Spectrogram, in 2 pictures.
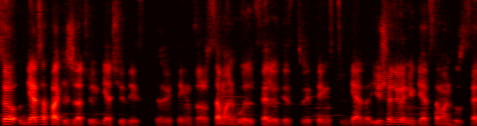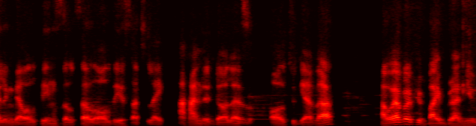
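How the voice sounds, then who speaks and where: This low-voiced, slightly mellow man speaks at a normal speed on a low-quality recording. He's a rug maker from Kenya fielding viewer questions on a livestream, chatty and helpful but rambling and often restarting his sentences.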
